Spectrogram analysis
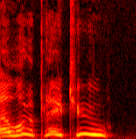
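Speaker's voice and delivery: put-on pitiful, forlorn little voice, very high. Voicing an unused Xbox One left in its box: put-on really sad voice. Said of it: "I gave it a really sad voice".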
